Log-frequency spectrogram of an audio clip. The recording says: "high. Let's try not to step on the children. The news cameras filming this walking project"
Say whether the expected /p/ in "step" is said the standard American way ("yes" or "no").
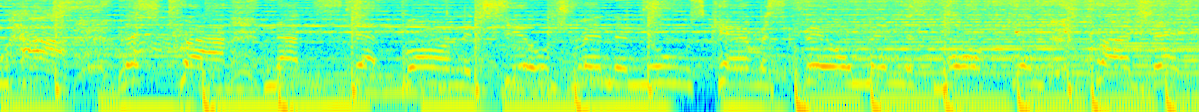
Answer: no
